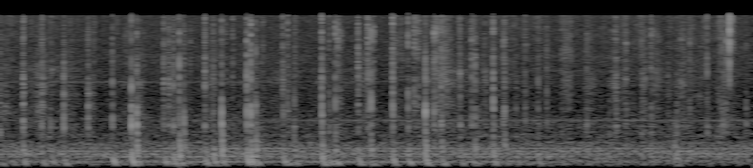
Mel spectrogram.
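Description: Long nails tap and scratch the underside of the red brim of a fabric trucker cap, then the top of the same brim. The quiet, rapid taps are soft and dull with a low thump and short decay, mixed with faint scratchy rasps over a steady low hum.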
